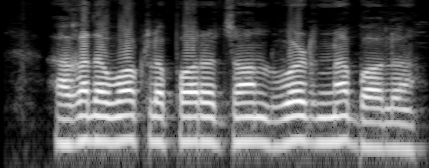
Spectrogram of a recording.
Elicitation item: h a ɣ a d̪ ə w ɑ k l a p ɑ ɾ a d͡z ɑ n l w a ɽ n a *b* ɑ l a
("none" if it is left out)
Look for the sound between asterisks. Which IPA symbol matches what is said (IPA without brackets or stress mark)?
b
